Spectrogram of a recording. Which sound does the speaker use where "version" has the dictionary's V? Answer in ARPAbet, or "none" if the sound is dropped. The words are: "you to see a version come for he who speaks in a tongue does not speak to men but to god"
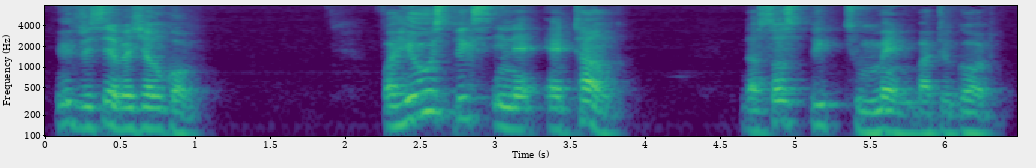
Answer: B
